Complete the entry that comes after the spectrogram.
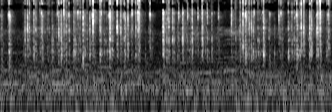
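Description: Both hands type quickly with their fingertips on a full-size black plastic desktop keyboard with low-profile keys, making dense, rapid key taps with bright clicks, while the mouse is not touched. A steady low-pitched background runs beneath the typing throughout.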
